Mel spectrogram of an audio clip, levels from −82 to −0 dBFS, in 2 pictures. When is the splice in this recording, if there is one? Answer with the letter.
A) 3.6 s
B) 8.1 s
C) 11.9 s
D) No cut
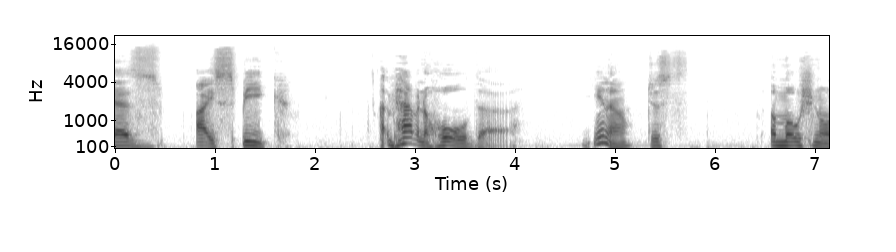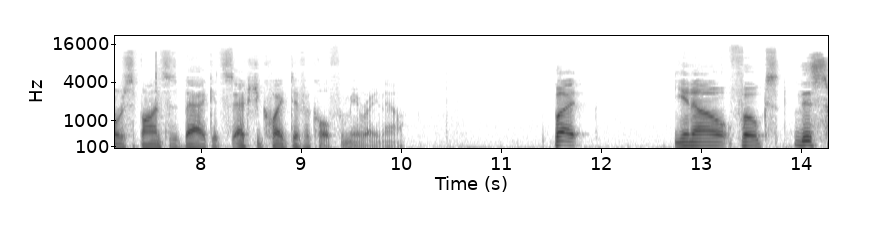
D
